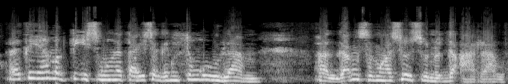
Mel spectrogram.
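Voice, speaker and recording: A woman's voice: medium pitch, expressive, moderate pace, lightly acted, rough recording. Long-suffering older Filipino nanny, acted by a woman. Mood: resigned. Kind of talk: Filipino radio drama acting.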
